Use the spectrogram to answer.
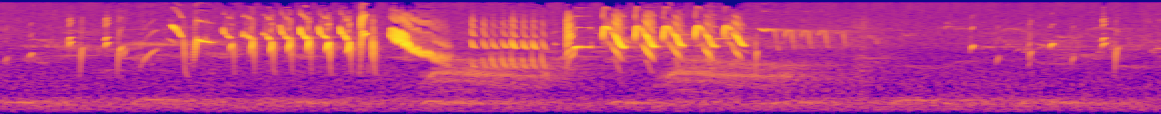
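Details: Wild European goldfinch song, known locally in Arabic as golden goldfinch, Turkmen bride and thorn-cracker: rapid tinkling, twittering notes in dense bursts with a bright slurred whistle in the middle, fading to sparse chirps over faint low hum.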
